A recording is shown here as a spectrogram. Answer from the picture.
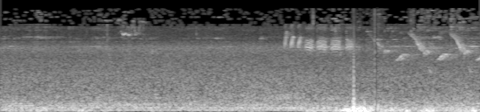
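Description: A songbird sings over a steady rushing background noise. From about halfway in it gives a quick run of high notes, then a series of repeated down-slurred whistles. A single click and a low rumble come near the start of the song.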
